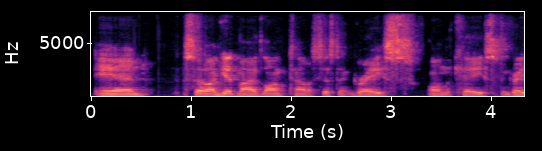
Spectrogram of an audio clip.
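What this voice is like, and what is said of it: Usual voice. Nothing is said of it.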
